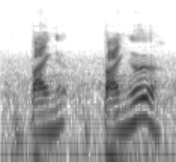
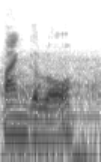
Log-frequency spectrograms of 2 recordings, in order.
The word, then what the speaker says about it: Bangor: Bangor, not Bangalore.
